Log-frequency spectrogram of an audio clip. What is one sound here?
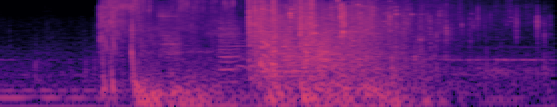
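A heavy metal door bursts apart with a loud crash.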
